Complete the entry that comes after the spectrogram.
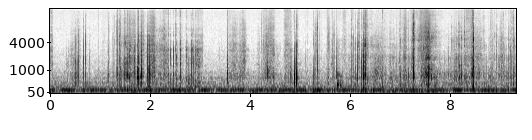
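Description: Fingertips with medium painted nails tap and scratch a deflated vinyl beach ball rolled into a tube on a dark table. The quiet, crinkly plastic scratches and soft taps come in quick, irregular bursts with bright edges over a steady low hum.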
